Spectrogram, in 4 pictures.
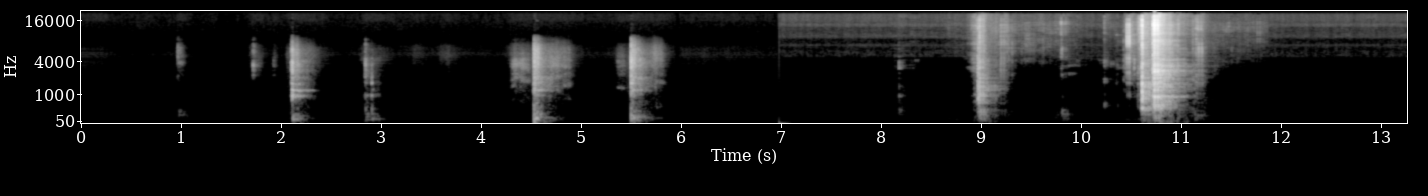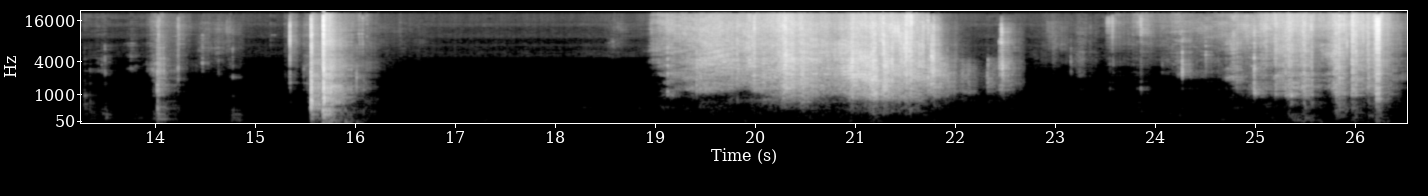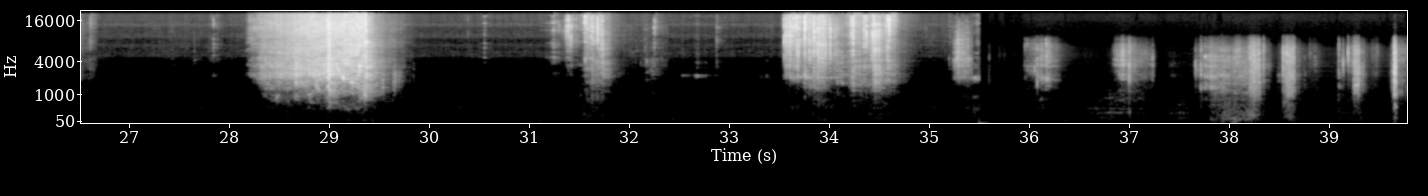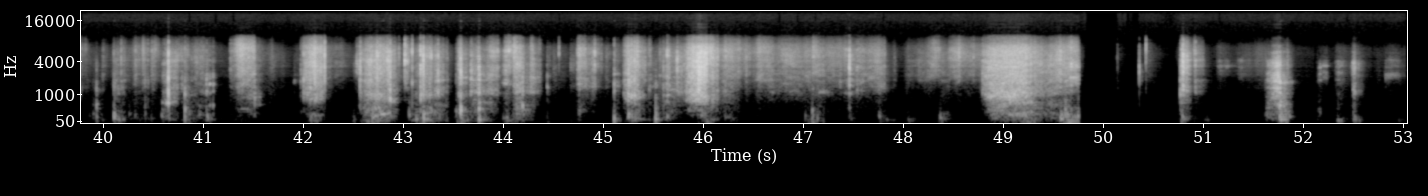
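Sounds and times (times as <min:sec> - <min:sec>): packaging being torn: 0:10.5 - 0:11.1, 0:15.4 - 0:16.0, 0:19.1 - 0:22.0, 0:25.0 - 0:26.4, 0:31.4 - 0:31.8, 0:33.6 - 0:34.7
clicks and rustles of handling: 0:10.5 - 0:11.2, 0:15.4 - 0:16.1, 0:33.6 - 0:34.7.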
